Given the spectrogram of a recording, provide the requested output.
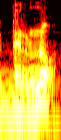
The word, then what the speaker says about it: Brno: no, no, pues eh, yo también siempre dije Breno y aquí resulta que se dice Bernó. Bernó. Eh, Bernó, sí, yo también me llevo al charco, siempre dije Breno, pero es Bernó. Vale, Bernó que se escribe BRNO, de ahí nuestra dificultad para pronunciarlo,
